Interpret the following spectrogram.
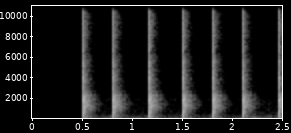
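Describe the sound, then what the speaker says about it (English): Villagers in a city-building video game clap in perfect unison, seven sharp, evenly spaced claps ringing out alone after a short silence. "creating that natural crowd clapping sound effect"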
